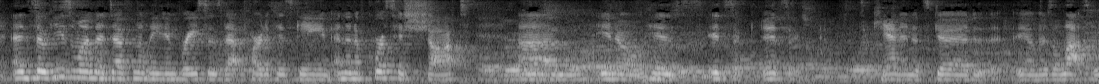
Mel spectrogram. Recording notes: live from the NHL Draft in Montreal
